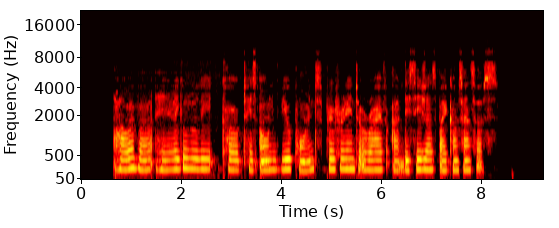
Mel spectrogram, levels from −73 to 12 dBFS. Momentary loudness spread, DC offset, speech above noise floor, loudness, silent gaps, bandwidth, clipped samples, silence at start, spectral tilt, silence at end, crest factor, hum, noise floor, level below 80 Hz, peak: 7 LU; under 0.1%; 67 dB; -20 LUFS; none; 9.6 kHz; under 0.1%; 0.65 s; -5.5 dB/octave; 0.95 s; 18 dB; none; -87 dBFS; -64 dBFS; -2 dBFS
